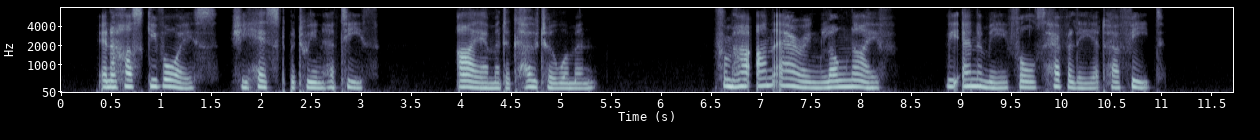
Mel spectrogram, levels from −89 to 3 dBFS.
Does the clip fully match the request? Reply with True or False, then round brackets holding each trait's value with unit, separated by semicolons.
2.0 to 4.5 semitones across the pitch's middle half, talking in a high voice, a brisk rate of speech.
False (3.2 semitones; 205 Hz; 135 wpm)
